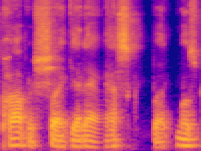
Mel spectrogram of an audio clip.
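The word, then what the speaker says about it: Papez: on the circuit of of PES and originally pronounced poish I get asked but most people call it PES and uh that is a um circuit uh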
